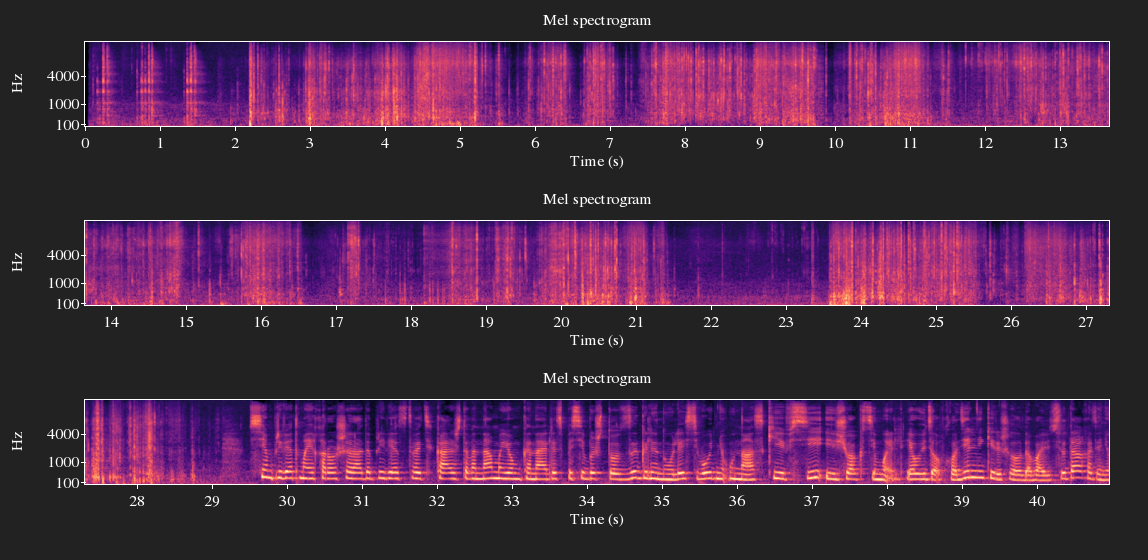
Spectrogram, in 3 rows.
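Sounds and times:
paper bag rustling: 0:02.2 - 0:21.6, 0:23.2 - 0:28.9.

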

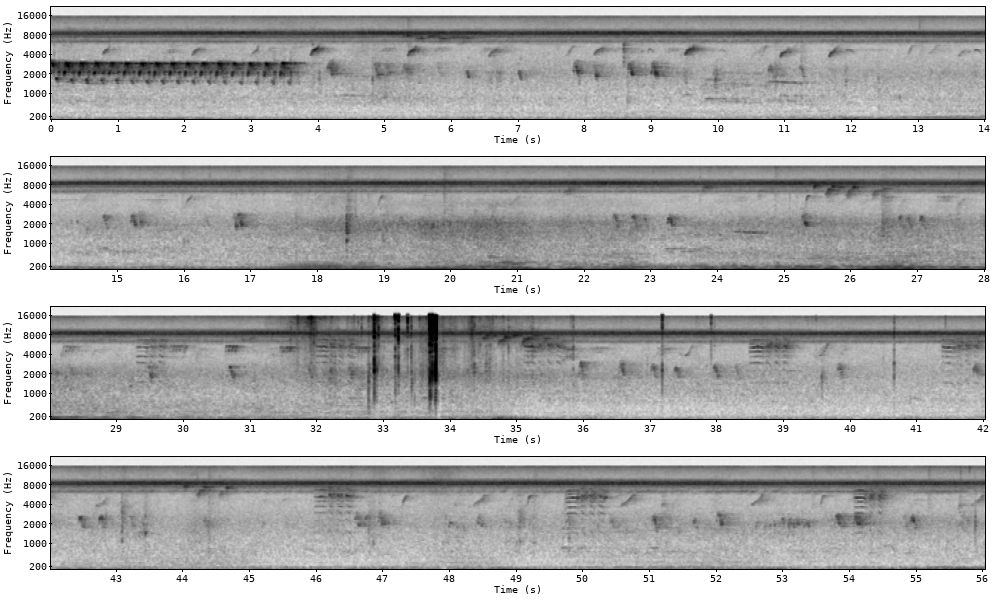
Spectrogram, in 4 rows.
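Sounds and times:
bird chirps: 0:00.0 - 0:05.6.

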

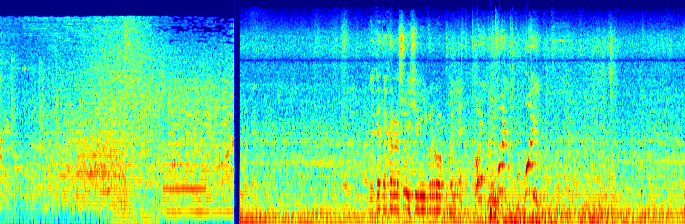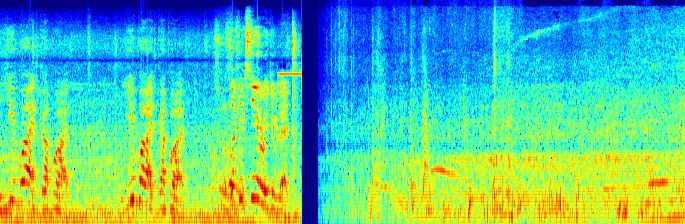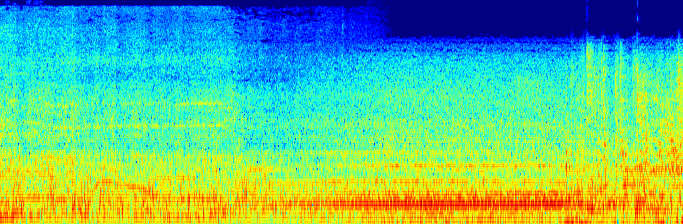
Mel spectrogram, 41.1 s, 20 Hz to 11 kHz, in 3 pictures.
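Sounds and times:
heavy machinery rumble: 0:00.0 - 0:18.5, 0:20.1 - 0:41.0
steady hum: 0:04.8 - 0:19.2, 0:31.8 - 0:40.3
wavering squeals: 0:21.4 - 0:38.7.

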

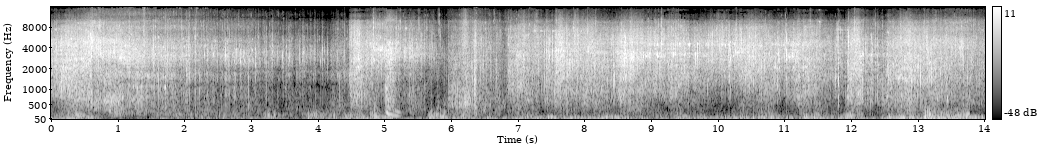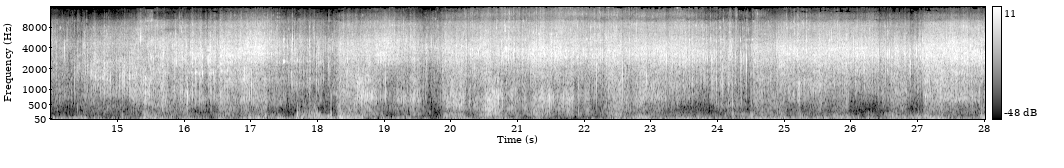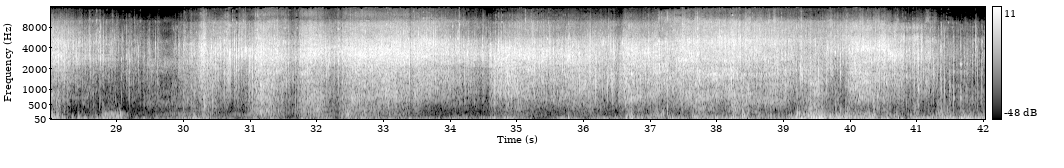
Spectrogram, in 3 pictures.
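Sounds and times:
footsteps crunching on scree: 0:00.0 - 0:42.0
stones clattering: 0:00.0 - 0:42.0
wind rumbling on microphone: 0:00.0 - 0:42.0.

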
